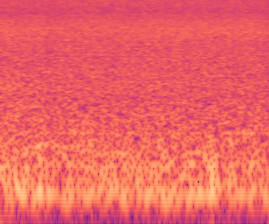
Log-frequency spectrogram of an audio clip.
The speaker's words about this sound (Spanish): Pues esta es la banda sonora que estamos teniendo hoy en nuestro país y que vamos a tener también en los próximos días, el sonido de la lluvia.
